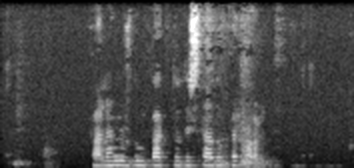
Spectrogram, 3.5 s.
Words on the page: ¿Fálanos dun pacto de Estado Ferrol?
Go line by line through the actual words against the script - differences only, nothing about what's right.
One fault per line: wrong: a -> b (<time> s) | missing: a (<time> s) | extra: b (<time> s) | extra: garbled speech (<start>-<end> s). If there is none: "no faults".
no faults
